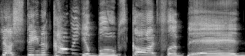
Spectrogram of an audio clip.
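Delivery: very high, sing-song, swooping grandmother voice. Describing family members, the speaker acts out the grandmother in a grandma impression. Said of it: "Then we had Nona".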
